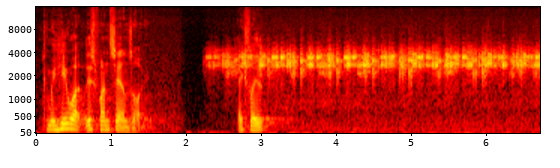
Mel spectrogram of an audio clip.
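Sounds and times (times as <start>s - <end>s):
speech: 0.1s - 1.6s, 2.7s - 3.2s
Eastern common froglets chirping in chorus: 2.2s - 6.7s.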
